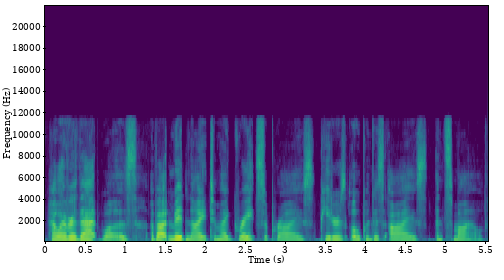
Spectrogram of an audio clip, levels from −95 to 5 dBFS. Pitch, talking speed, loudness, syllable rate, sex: 180 Hz, 160 wpm, -20 LUFS, 4.9 syllables/s, female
